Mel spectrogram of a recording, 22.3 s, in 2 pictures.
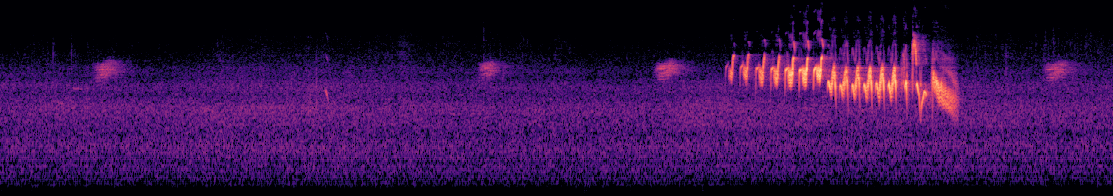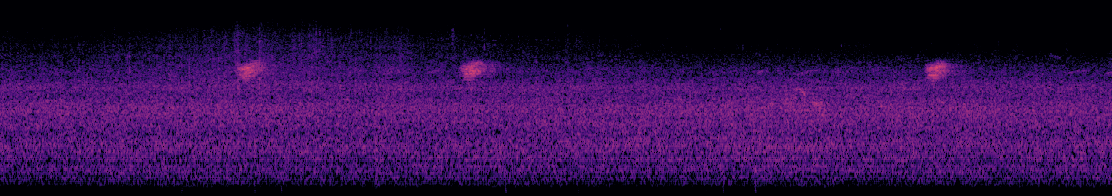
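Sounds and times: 
common chaffinch call: 0:07.3 - 0:09.6.

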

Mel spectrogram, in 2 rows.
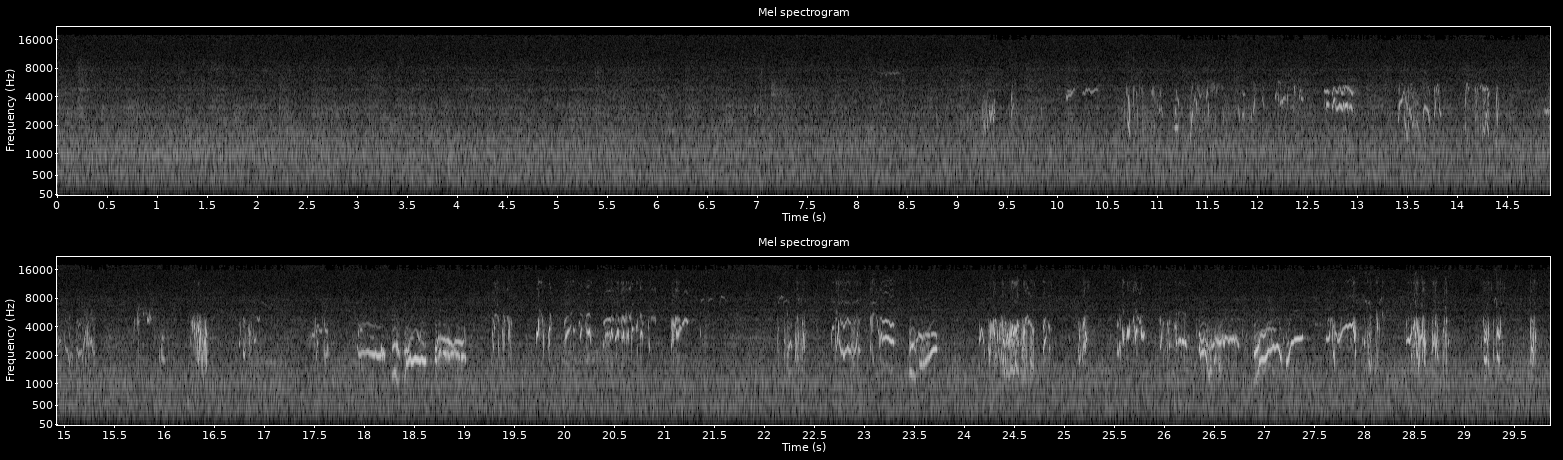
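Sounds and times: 
common blackbird chirps and twittering: 0:09.2 - 0:29.8.

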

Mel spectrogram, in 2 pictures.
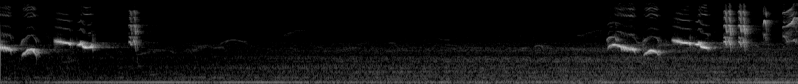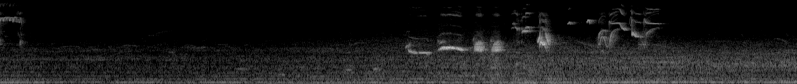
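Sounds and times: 
common blackbird whistling and twittering: 0:00.0 - 0:03.0, 0:05.8 - 0:08.3, 0:12.0 - 0:14.7.

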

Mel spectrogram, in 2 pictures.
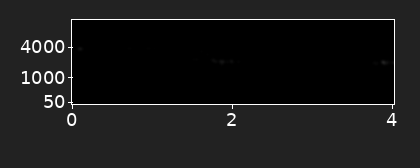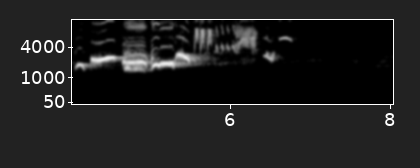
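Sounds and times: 
common blackbird song: 0:00.0 - 0:08.0.

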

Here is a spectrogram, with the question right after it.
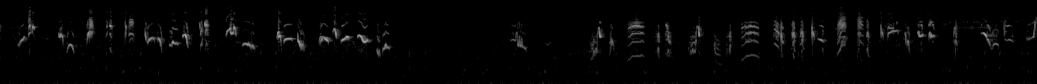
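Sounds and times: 
Eurasian blackcap song: 0:00.0 - 0:10.3.

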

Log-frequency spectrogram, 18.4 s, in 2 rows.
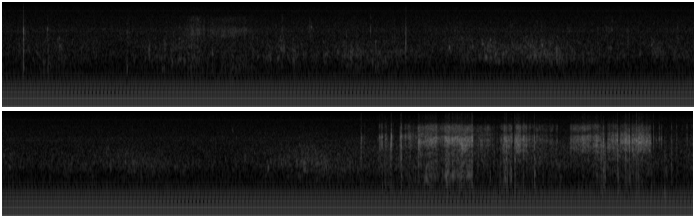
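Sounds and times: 
whale clicks: 0:00.1 - 0:09.6, 0:10.4 - 0:18.4.

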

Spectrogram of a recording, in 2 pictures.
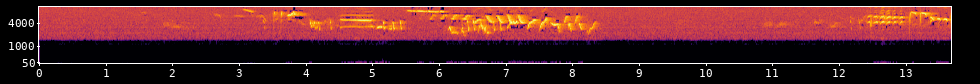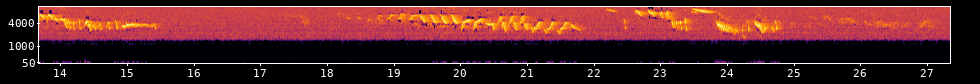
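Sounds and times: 
European robin singing: 0:01.8 - 0:08.4, 0:10.9 - 0:15.5, 0:18.3 - 0:27.1.

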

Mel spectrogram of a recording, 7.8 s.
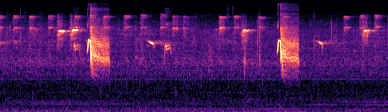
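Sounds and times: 
Pyrrhula pyrrhula calling: 0:01.7 - 0:02.2, 0:05.5 - 0:06.0.

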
